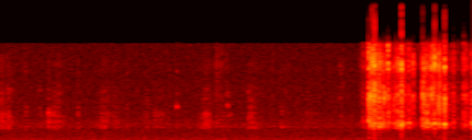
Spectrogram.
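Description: Faint crunching of a corn snack being chewed, then, about three and a half seconds in, loud crinkling and rustling of a Fritos snack bag as a hand reaches into it.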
